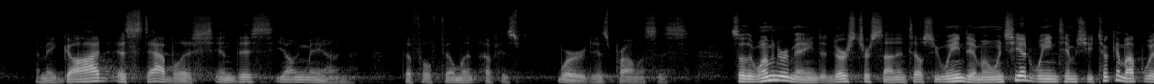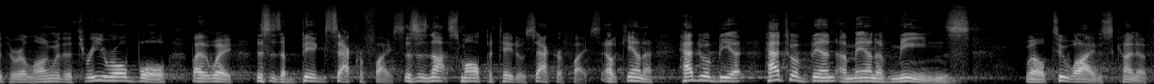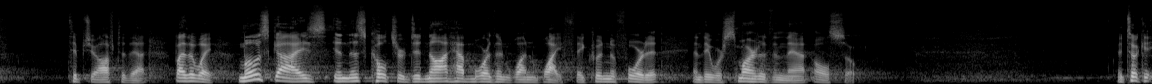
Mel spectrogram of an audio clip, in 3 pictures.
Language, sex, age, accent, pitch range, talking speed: English, male, 60-79, American, 120-170 Hz, 185 wpm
